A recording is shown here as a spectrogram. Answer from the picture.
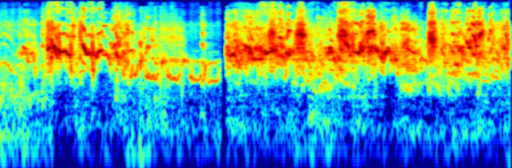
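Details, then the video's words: Happy budgerigar chirping: loud, unbroken high warbling chatter mixing scratchy squawks with looping whistled notes, with one short break partway through. "Happy budgie chirping sounds"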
